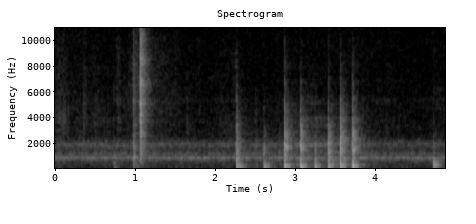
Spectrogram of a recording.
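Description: Clear acrylic stamp block knocking and tapping on the work surface while a stamp is inked and pressed onto paper. There is a single knock about a second in, a quick run of about eight taps in the middle, and one more knock near the end.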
